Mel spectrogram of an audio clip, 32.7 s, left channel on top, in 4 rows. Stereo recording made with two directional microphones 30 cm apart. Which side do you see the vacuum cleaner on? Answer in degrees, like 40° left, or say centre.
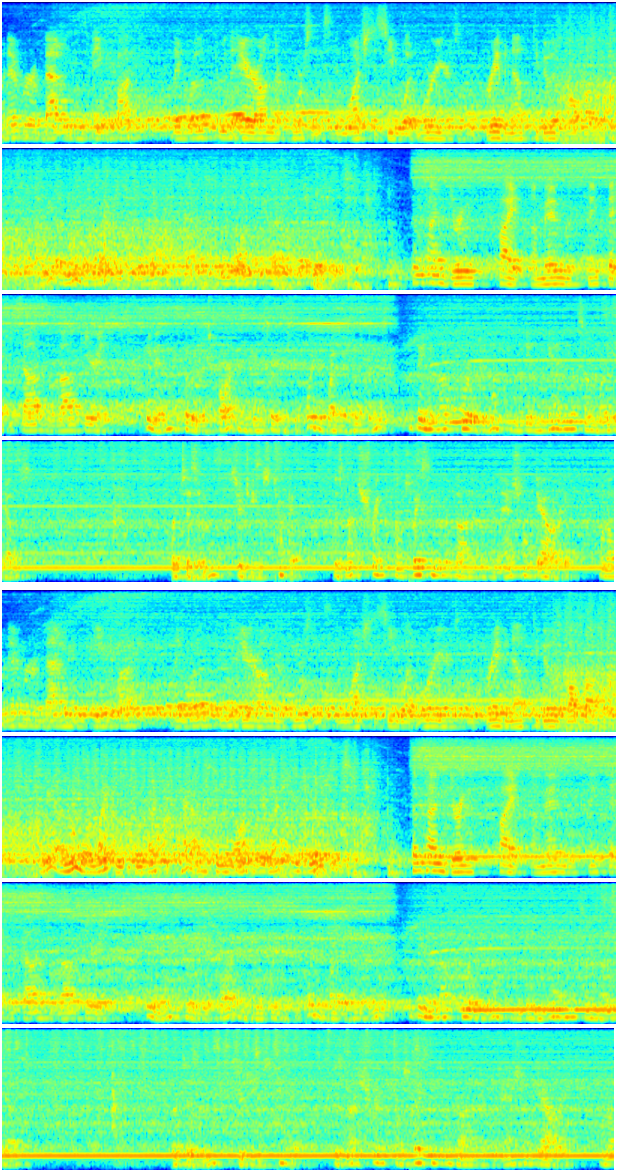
60° right.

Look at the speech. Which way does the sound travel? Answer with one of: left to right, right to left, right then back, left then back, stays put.
right then back.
